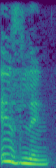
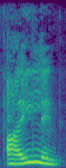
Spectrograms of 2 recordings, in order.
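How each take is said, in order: First: An s sound is pronounced in the middle. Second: No s sound is pronounced in the middle. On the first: The speaker calls it wrong. "It is not island" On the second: The speaker calls it right. "because the letter S is silent"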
